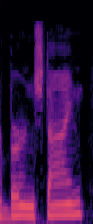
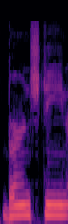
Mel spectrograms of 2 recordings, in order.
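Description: First: Bernstein said BURN-stine; second syllable of Bernstein rhymes with "fine"; STINE pronunciation. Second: Bernstein said BURN-steen; second syllable of Bernstein rhymes with "seen"; STEEN pronunciation. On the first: Announcer giving the alternative, saying Bernstein as BURN-stine. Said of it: "it was Stein". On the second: Announcer unsure of composer's name, saying Bernstein as BURN-steen. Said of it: "Younger, he did Steen". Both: Shown as a demonstration.

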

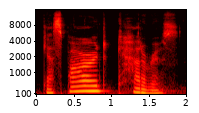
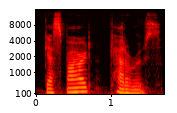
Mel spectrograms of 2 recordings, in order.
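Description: First: Put-on slow, drawn-out Italian-accented name. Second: Said in the usual way. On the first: A narrator's reading. Priest pondering the innkeeper's name, slow Italian accent. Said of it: "with a very heavy Italian accent".

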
